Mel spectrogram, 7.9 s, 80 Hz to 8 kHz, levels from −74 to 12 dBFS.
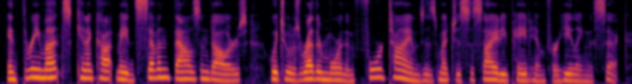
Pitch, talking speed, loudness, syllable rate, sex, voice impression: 200 Hz, 190 wpm, -17 LUFS, 4.7 syllables/s, female, feminine, adult-like, tensed, slightly powerful, clear, slightly nasal, intellectual, calm, friendly, reassuring, slightly sharp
